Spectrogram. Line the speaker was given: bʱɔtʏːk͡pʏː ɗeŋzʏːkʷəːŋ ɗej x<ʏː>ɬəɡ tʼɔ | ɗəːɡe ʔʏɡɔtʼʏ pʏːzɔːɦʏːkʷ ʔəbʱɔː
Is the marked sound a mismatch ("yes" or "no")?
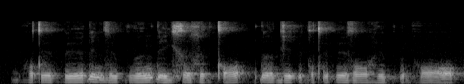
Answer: yes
